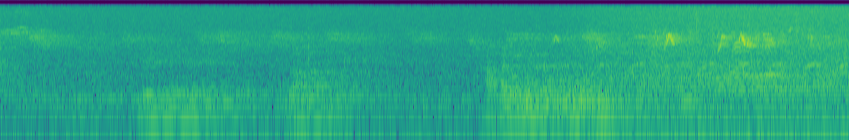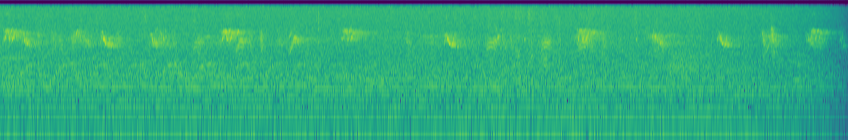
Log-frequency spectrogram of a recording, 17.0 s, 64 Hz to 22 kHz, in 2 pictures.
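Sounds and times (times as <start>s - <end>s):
birds chirping: 0.0s - 16.9s
rising and falling bird notes: 5.5s - 16.9s.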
